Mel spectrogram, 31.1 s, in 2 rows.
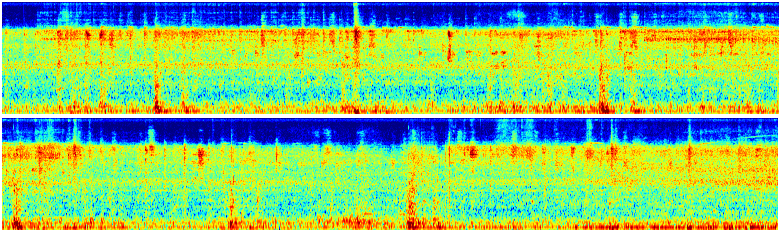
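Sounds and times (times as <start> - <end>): train carriage rumbling on rails: 0.0 - 31.0
wheels knocking on track: 8.3 - 31.0.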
